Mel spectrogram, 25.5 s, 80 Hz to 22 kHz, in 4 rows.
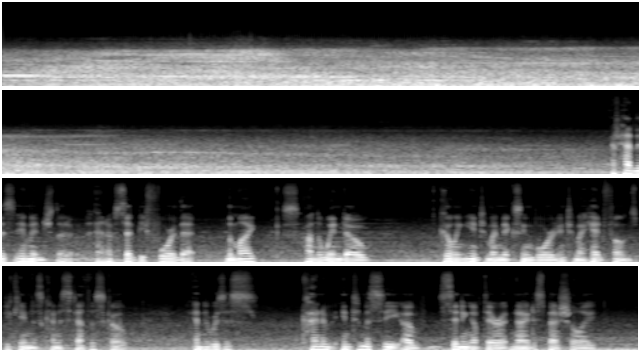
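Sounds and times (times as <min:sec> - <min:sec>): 
airplane flying overhead: 0:00.0 - 0:25.4
speech: 0:12.6 - 0:25.2.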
